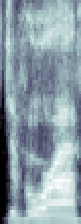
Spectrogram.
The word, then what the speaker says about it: Devorah: you don't get confused first of all devorah is sometimes spelled deborah in hebrew it's devorah for me it rolls off my tongue that way more easily so that's the way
